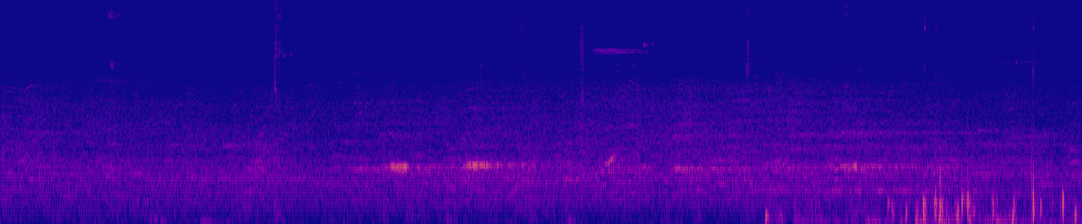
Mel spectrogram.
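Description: Gym murmur of distant voices. Near the end comes a quick, irregular run of dodgeballs bouncing on the hardwood floor.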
